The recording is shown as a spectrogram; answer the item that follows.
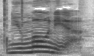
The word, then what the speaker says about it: pneumonia: that is my pseudonym p is also not pronounced when it comes as a first letter in words followed by consonant like psycho or psychology or pneumonia there was never any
